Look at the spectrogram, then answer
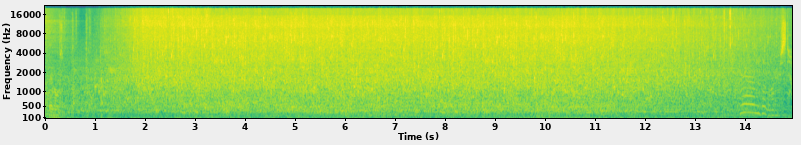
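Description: Water flows in the video game Horizon Forbidden West, a steady, fairly loud rushing stream that holds constant for most of the stretch before easing slightly near the end, with faint game tones in the background.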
